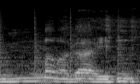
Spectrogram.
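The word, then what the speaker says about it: mamaguy: And today's word is mama guy. Yes, mama guy, and it is spelled M-A-M-A-G-U-Y, and it means to trick someone, a trickster.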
